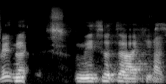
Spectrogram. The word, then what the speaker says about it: Mitsotakis: Yes, Mitsotakis.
